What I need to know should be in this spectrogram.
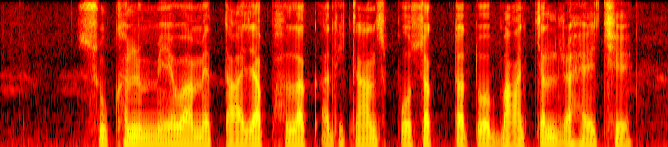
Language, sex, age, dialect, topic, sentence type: Maithili, male, 18-24, Eastern / Thethi, agriculture, statement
